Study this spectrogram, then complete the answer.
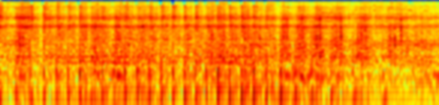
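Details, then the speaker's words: Gravely tractor after cleaning the magneto points, over-primed with two-stroke mix, smoking exhaust: small single-cylinder engine catches and runs with quick, fairly steady popping firing pulses; sounds healthy and running. "that's what I want to hear and all that smoke you saw come out with the exhaust there that's because we used uh two-stroke mix"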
